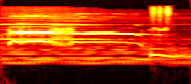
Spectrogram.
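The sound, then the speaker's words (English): A rooster crows outside a family compound where donkeys, goats and many chickens live: one long, drawn-out, high-pitched crow, followed by the start of a second loud call. “Outside our compound, there are donkeys, goats, and lots of chickens. The rooster never stops crowing.”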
